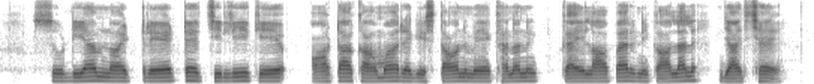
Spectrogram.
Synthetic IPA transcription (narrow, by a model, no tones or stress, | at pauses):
soːɖijəmnaːɪʈɾeːʈt͡ʃɪlːike | aːʈakaːmãɾəɡɪst̪aːnmẽkʰənən | kəɪlapəɾnɪkaːləl | d͡ʒaːjt̪t͡ʃʰɛ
